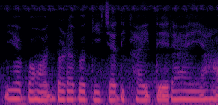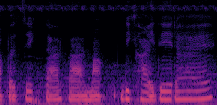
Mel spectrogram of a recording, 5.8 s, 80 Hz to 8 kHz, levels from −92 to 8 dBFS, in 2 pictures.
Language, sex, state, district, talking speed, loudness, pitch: Hindi, female, Bihar, Darbhanga, 145 wpm, -41 LUFS, 180 Hz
